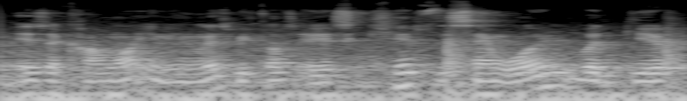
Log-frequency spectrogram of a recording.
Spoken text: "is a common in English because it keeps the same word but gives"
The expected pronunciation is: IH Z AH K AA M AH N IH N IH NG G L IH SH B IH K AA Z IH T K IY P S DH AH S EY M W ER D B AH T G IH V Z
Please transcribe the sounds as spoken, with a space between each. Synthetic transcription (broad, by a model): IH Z AH K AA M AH IH N IH NG G L IH SH B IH K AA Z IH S K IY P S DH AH S EY M W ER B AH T G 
